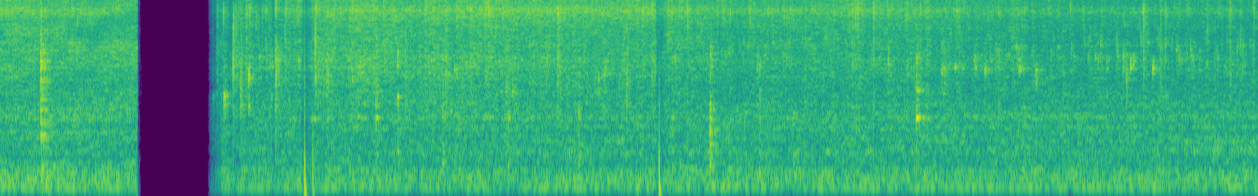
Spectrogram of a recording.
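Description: Stir-frying in a steel wok: vegetables, then chopped garlic sizzling in hot oil, stirred with a wooden spatula that gives scattered light scrapes and taps against the pan. The sound cuts out completely for about half a second about a second in.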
